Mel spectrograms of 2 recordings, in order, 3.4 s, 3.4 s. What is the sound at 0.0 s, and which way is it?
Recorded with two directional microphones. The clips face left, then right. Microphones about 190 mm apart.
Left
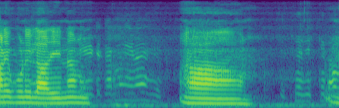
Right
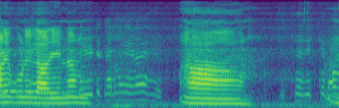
Speech, centre (ahead or behind).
